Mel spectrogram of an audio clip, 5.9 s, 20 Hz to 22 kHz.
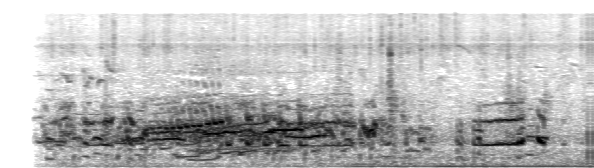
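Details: Flock of 180 hens clucking together, overlapping harmonic clucks and drawn-out squawks rising and falling in a dense continuous chorus, with a few sharper calls near the end.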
